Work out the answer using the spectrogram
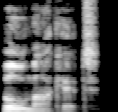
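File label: "bull market", British English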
